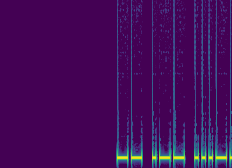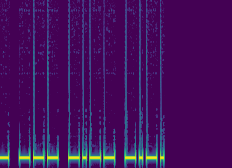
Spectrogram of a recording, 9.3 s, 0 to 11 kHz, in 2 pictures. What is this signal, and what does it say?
Morse code, heard as a keyed tone, about 17 wpm, 700 Hz. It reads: MW3OYC
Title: DXCC-100 Call Signs - 6 Characters - Repeated 2x - 17wpm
